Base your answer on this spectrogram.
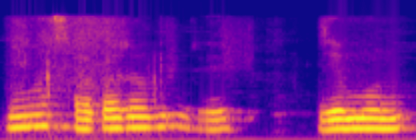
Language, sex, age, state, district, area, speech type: Santali, female, 30-45, West Bengal, Paschim Bardhaman, urban, spontaneous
